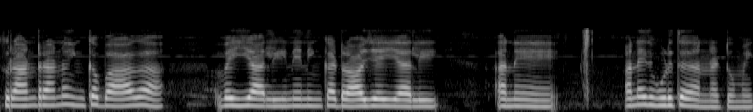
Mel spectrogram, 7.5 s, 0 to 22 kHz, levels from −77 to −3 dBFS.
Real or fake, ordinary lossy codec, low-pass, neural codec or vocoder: real; none; 7.2 kHz; none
